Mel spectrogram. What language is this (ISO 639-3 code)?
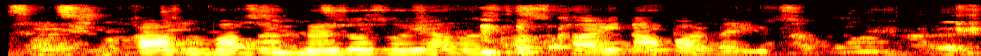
hye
